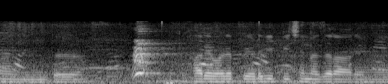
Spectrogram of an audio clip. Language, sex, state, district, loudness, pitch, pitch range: Hindi, male, Delhi, New Delhi, -20 LUFS, 125 Hz, 115-130 Hz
